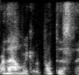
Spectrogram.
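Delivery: very quiet, hushed whisper. Retelling what the group whispered at a crazy unveil: imitating a whisper. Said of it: "we were literally whispering to ourselves".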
